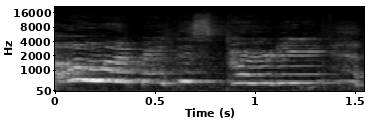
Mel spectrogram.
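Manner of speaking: put-on excited voice. Retelling how the busboy boasted about the party: imitating Troy, put-on excitement. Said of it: "He was all excited".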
